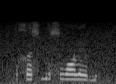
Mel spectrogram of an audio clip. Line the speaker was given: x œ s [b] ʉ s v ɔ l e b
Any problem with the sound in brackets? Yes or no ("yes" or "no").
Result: no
